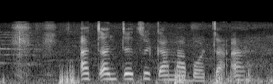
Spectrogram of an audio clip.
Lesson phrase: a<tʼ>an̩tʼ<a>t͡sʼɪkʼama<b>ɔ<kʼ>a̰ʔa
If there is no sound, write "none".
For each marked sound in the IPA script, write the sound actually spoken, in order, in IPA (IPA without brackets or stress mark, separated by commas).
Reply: tʼ, e, b, tʼ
